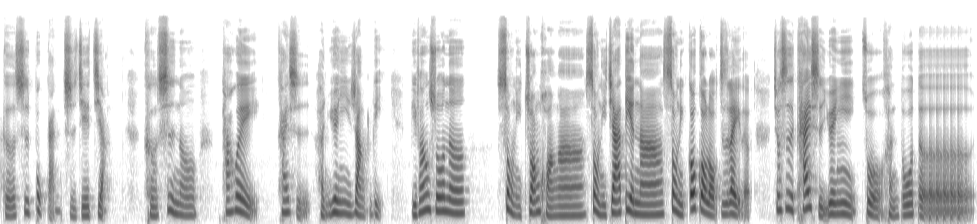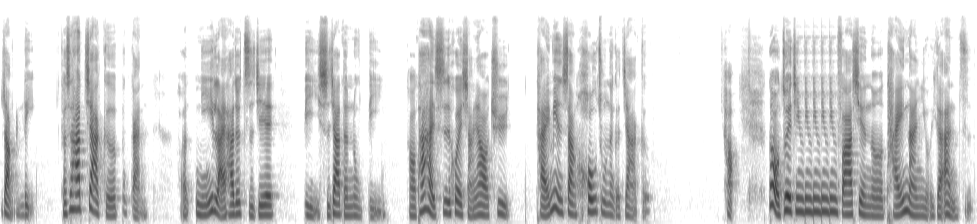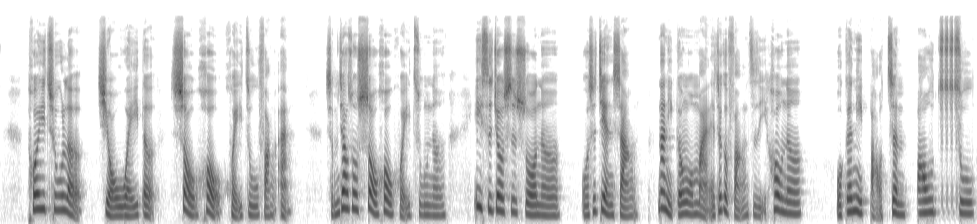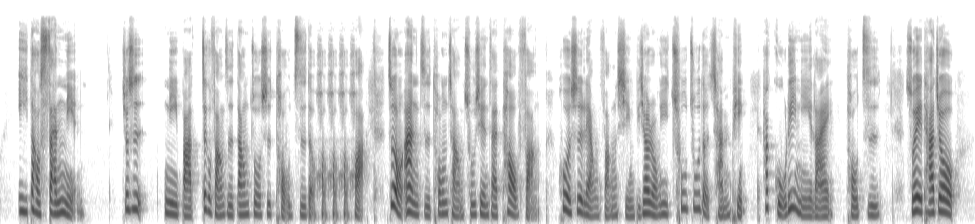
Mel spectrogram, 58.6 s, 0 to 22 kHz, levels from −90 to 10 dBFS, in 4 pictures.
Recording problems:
audio stuttering; 4 times, first at 14 s

